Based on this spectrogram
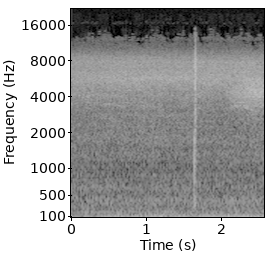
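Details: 1979 Ford Pathfinder Quadravan 4x4 V8 with new carburetor, after short driveway drive and restart; needs tune-up and has some vacuum leaks: deep even idle, steady low rumble, no knocks, ticks or misses, good oil pressure; normal idle.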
